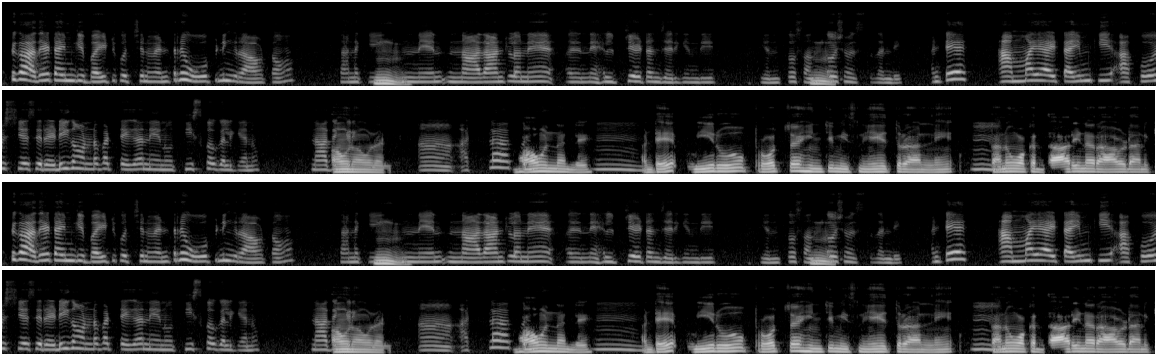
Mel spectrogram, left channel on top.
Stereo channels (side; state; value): both; identical; correlation 1.00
